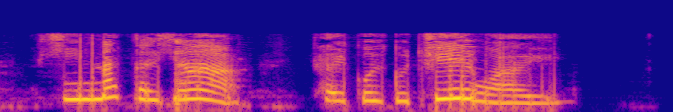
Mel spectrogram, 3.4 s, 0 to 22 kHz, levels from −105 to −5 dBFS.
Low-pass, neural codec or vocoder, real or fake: 7.2 kHz; codec, 16 kHz, 8 kbps, FreqCodec, larger model; fake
